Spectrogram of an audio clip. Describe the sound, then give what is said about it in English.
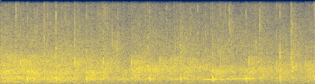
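Steady audience applause fills the whole stretch, a dense wash of clapping hands at an even, fairly loud level, with faint voices and a few cheers mixed in beneath it. “You better clap for them people, boy.”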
